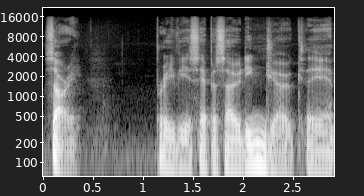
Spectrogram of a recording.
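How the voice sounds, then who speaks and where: In a very clean recording with a silent background, a man with an Australian accent speaks at a moderate pace in a dark, mellow tone. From Australia, Melbourne suburbs. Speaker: podcast host and musician. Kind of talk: scripted comedic monologue.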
